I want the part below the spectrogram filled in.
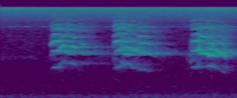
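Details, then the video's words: Red-shouldered hawk (Buteo lineatus) in Craighead Forest Park giving three strident, downslurred kee-ah screams, the last sharper and higher, close and clear with little background noise. "Red-shouldered Hawk Vocalization"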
